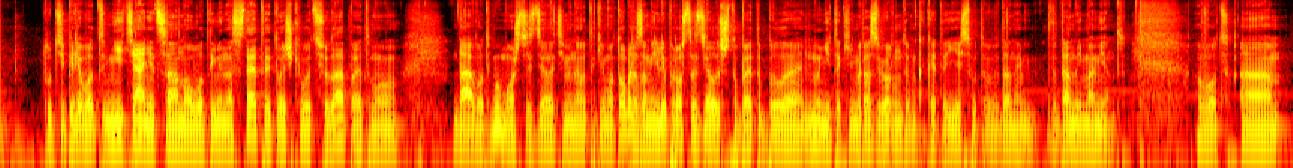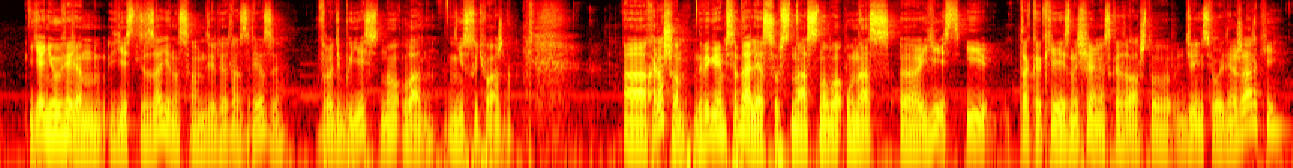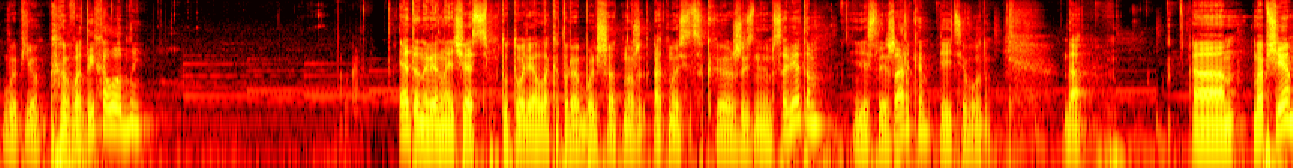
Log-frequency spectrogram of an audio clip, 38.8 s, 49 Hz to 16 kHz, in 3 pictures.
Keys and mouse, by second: 0.0 Tab, 3.3 click, 3.7 shift+click, 4.3 shift+click, 5.3 click, 6.6 click, 7.4 j, 7.9 Tab, 8.5 click, 9.4 middle click, 10.5-13.1 middle drag, 16.6 click, 16.8 Tab, 17.3 Tab, 17.7 ctrl+s, 18.1 shift+click, 18.5 click, 19.0 ctrl+s, 21.1 /, 33.4 click, 33.8 ctrl+s, 34.2 click, 34.6 shift+middle click, 35.1 middle click, 36.7 middle click, 37.4 middle click.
